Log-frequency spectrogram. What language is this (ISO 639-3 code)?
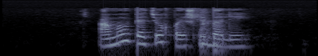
bel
